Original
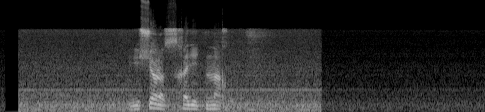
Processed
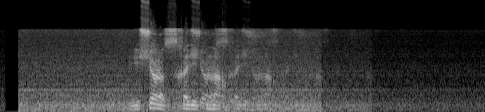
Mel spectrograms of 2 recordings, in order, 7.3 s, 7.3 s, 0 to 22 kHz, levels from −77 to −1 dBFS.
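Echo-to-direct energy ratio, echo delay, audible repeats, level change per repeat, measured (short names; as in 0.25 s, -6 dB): -8.5 dB, 0.761 s, 3, -10.5 dB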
